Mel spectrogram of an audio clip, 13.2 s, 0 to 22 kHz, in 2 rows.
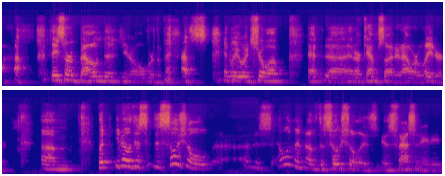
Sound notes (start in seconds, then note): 7.5 laughs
